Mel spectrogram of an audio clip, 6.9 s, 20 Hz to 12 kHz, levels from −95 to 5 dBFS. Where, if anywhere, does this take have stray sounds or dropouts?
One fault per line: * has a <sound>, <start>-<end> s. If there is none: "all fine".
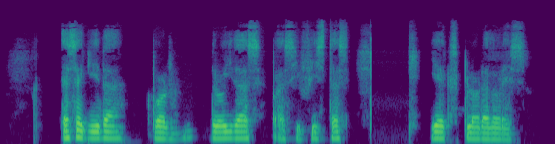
all fine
